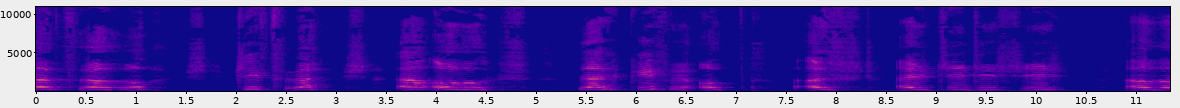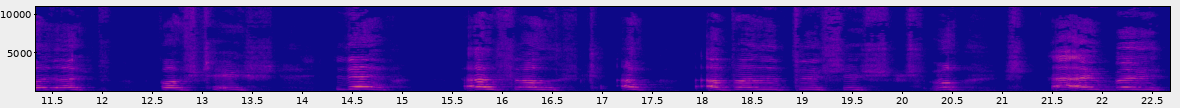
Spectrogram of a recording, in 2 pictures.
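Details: Woman with cerebral palsy, which she says makes her muscles and movements difficult; dysarthria in cerebral palsy.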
